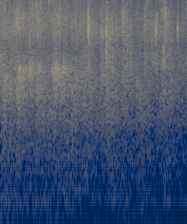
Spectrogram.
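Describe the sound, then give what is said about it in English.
A church audience in the Florence area applauds for the Lord during a service: soft, steady, dense clapping that blends into a crackling wash with no single claps standing out. It holds evenly for a couple of seconds, with no voices over it. “Let's give our Lord our applause.”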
